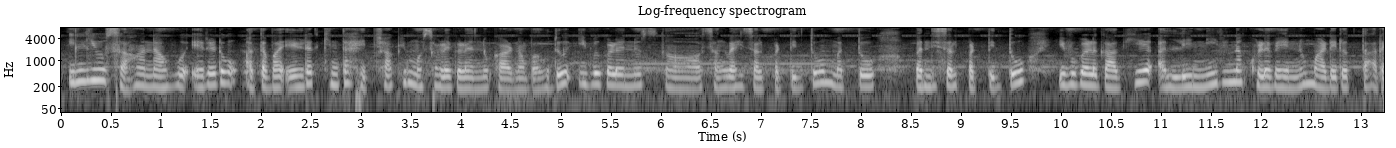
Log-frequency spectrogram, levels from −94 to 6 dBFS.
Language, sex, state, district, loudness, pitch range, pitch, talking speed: Kannada, female, Karnataka, Bellary, -24 LUFS, 185-240 Hz, 200 Hz, 80 wpm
